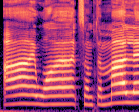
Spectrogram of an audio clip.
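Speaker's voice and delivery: very slow, stretched-out whine of longing; drawn-out craving. Pretend. Host hearing of a viewer's tamales, comically longing. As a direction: drag out every word, swelling at the end.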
